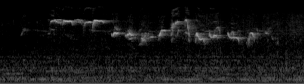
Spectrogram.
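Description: A European robin sings a high, thin phrase: a sweet drawn-out note, then a rapid tumbling run of liquid trills and twitters, with a faint low hum behind.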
